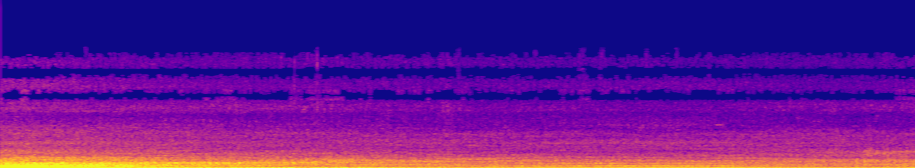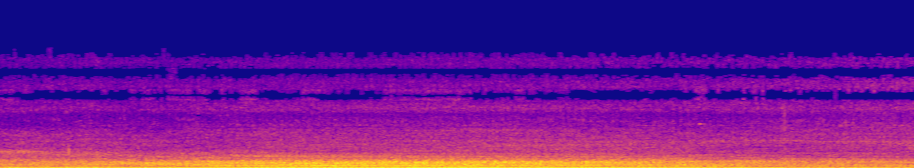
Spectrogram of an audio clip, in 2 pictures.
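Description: A car engine idling steadily, with a brief tap about two seconds in.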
